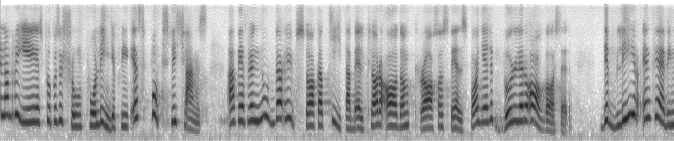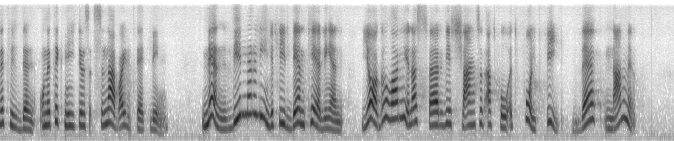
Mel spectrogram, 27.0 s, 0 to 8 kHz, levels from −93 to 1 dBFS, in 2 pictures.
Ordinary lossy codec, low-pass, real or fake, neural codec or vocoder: none; 7.2 kHz; fake; codec, 24 kHz, 0.9 kbps, WavTokenizer, large speech release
